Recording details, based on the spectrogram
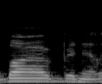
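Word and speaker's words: Abarbanel: the the orb barnel the the yeah the barrenell yes that's how you say it was the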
